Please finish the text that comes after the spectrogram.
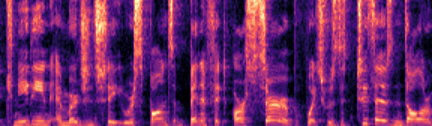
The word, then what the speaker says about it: CERB: Should it be pronounced CERB or CERB or just CERB? I pronounce it CERB because that's the correct way to pronounce it.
